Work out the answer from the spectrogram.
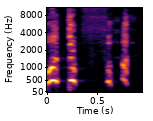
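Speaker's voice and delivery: very high, loud comic outburst; exasperated disbelief. Retold or imitated. Bus rider telling of the mask selfie, loudly exasperated. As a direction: let the voice leap up in baffled outrage.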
